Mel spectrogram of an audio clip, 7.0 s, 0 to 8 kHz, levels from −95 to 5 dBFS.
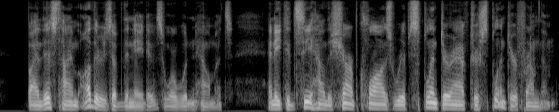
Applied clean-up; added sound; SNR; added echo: none; none; none; none.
